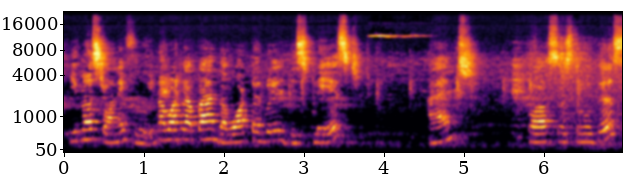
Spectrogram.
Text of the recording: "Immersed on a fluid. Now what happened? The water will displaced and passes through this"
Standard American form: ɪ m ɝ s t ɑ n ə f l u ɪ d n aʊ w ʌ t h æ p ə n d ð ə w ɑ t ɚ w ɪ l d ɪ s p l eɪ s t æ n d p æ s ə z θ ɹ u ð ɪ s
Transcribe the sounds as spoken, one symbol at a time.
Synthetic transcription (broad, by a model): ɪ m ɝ s t ɑ n ə f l u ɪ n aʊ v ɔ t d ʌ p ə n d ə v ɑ t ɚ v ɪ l d ɪ s p l eɪ s t æ n d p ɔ s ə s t ɹ u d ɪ s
